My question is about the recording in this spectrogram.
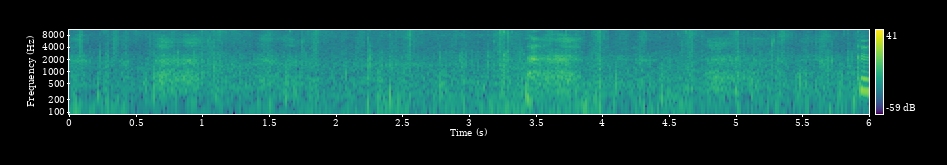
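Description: A grey pony's hooves trotting on a sand arena: a continuing run of soft, muffled hoofbeats.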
